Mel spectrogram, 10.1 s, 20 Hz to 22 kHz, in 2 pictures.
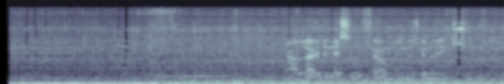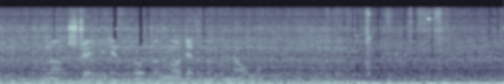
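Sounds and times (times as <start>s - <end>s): tractor diesel engine running: 0.1s - 10.0s.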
